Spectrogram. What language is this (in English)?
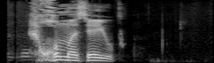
Abkhazian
